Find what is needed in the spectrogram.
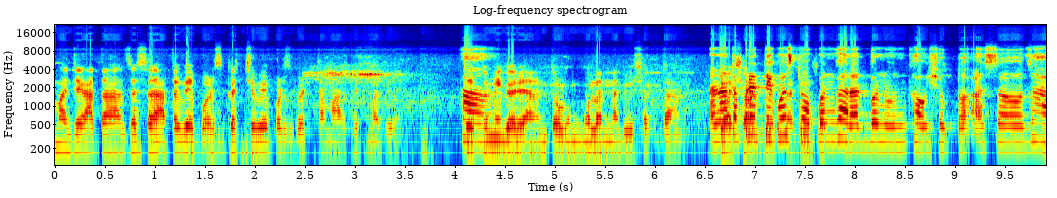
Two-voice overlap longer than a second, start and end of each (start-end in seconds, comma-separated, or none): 6.6-7.9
